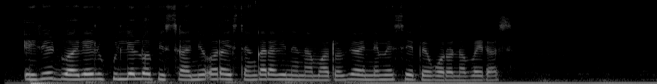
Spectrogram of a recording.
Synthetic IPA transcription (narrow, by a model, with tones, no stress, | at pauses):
e˨ti˦dwa˨le˦li˦ku˦li˦e˦lɔ˦pi˨sa˨ɲɔ˦ʔɔ˦ɾa˦i˨stɛ˨ŋka˦ɾa˦kɪ˦nɛ˨na˨ma˨tɔ˨kɛ˦ɔ˦˨nɛ˦mɛ˦sɪ˦pɛ˨kɔ˨ɾɔ˨na˨va˦jɾa˦s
